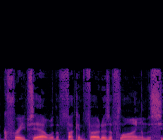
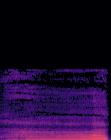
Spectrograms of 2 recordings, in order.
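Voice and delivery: mock gasp; 8 semitones higher, 5 dB quieter than usual. Mock panic over meditation.

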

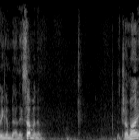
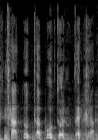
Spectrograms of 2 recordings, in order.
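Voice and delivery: high, mock tearful voice, half laughing; imitating breaking down; 10 semitones higher than usual. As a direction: act out his voice cracking with tears, lightly. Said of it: "Chama Vodah would break down".

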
